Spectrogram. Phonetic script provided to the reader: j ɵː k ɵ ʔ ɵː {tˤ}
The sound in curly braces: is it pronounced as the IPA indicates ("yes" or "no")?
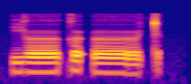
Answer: no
